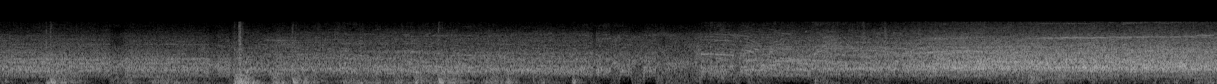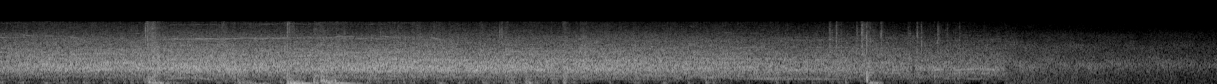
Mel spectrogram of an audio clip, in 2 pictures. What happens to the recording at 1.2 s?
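Around 1.10 to 1.25 s, about 150 ms of sound drops out into flat comfort noise, likely sound dropped by the voice detector misjudging it as background.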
